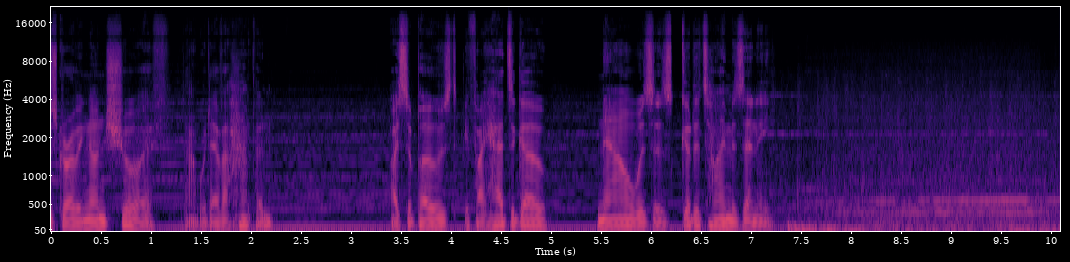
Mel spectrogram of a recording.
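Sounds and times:
speech: 0:00.0 - 0:02.4, 0:03.4 - 0:07.6
train rumbling on rails heard from inside a private compartment: 0:07.2 - 0:10.0.

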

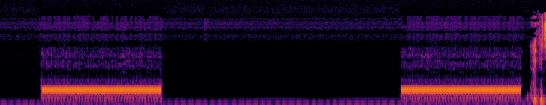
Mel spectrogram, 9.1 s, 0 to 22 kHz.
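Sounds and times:
outgoing phone call ringback tone: 0:00.7 - 0:02.7, 0:06.7 - 0:08.7.

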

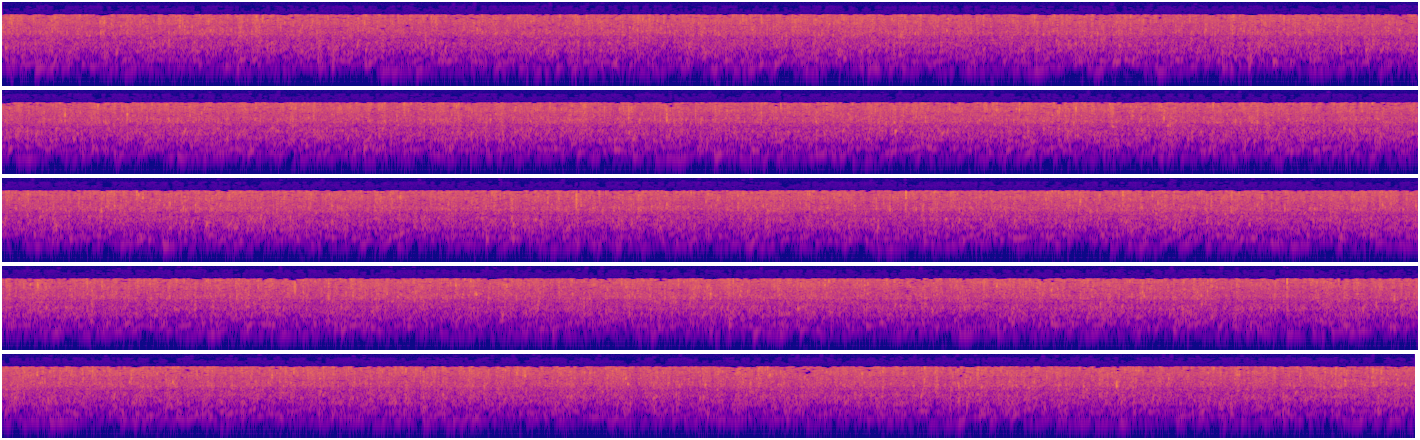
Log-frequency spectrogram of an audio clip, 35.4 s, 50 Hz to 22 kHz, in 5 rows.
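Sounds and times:
water trickling and splashing at Lapataia Bay Tierra del Fuego Argentina: 0:00.0 - 0:35.3.

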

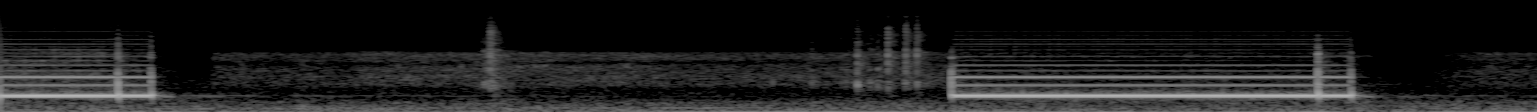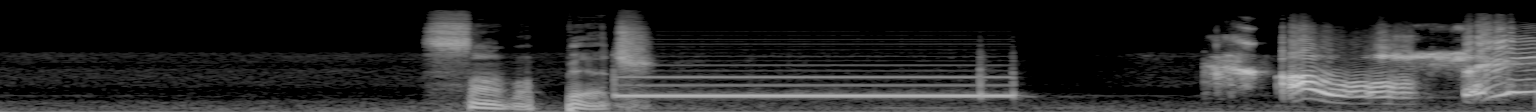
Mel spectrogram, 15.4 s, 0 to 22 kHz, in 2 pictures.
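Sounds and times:
telephone keypad tones while placing a call: 0:00.0 - 0:00.8, 0:04.8 - 0:06.8, 0:10.9 - 0:12.8
faint hiss: 0:00.9 - 0:04.7, 0:07.0 - 0:10.8, 0:13.0 - 0:15.3
speech: 0:10.0 - 0:11.0.

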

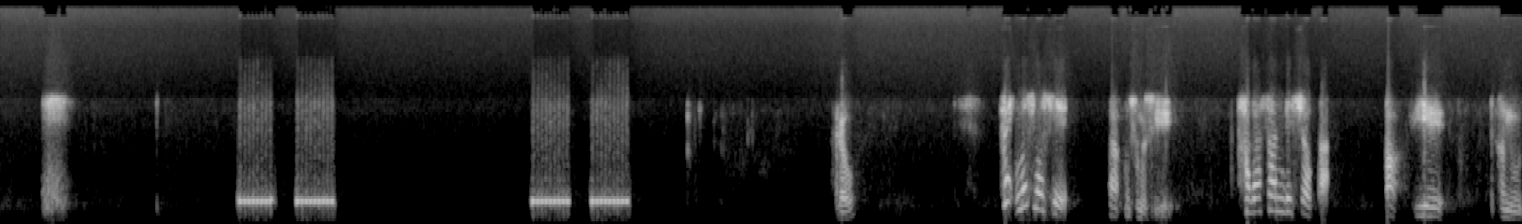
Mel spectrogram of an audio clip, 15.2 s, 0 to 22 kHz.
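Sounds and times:
telephone ringback tone for a call from New York to Japan: 0:02.4 - 0:03.4, 0:05.3 - 0:06.3
speech: 0:10.4 - 0:11.8, 0:12.4 - 0:15.2.

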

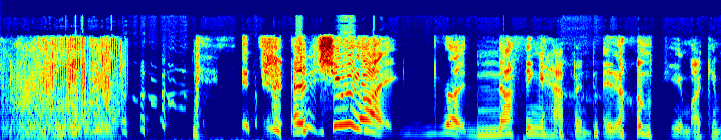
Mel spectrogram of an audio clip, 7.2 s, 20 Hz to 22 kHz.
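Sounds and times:
voice imitating a fart with a buzzing raspberry: 0:00.0 - 0:01.4
laughter: 0:01.2 - 0:03.7, 0:05.3 - 0:06.8
speech: 0:02.6 - 0:07.2.

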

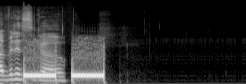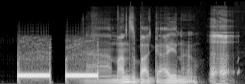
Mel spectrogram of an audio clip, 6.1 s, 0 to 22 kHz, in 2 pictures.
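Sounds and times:
speech: 0:00.0 - 0:01.2, 0:04.3 - 0:06.0
steady electronic telephone busy tone: 0:00.3 - 0:01.4, 0:03.3 - 0:04.3.

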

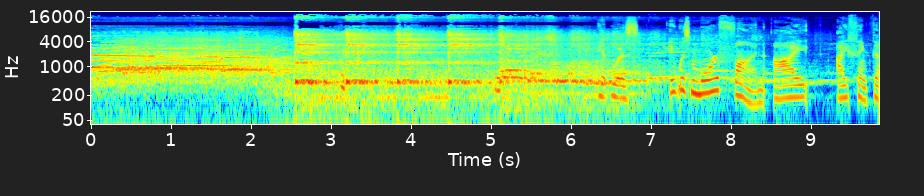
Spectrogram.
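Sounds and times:
large crowd of librarians screaming and cheering in a huge hangar-like space: 0:00.0 - 0:06.3
speech: 0:06.6 - 0:09.8.

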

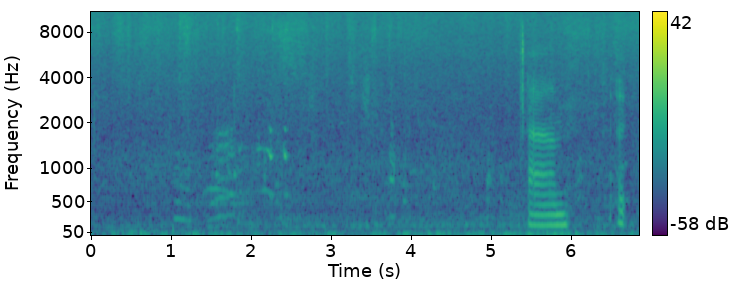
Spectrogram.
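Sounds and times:
hens clucking around a farmyard: 0:01.0 - 0:05.2
loud hen squawk: 0:01.4 - 0:02.5.

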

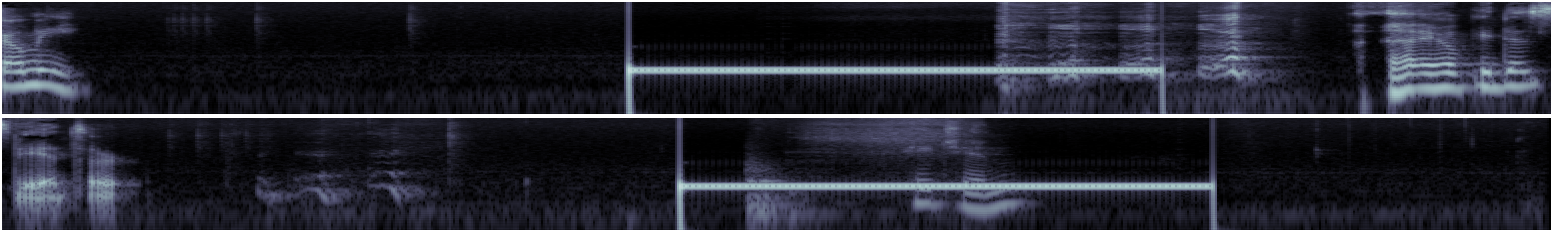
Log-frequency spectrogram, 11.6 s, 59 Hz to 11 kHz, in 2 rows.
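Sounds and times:
speech: 0:00.0 - 0:00.4, 0:04.4 - 0:06.4
outgoing phone call ringback tone on speakerphone: 0:02.4 - 0:04.4, 0:08.4 - 0:10.4.

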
